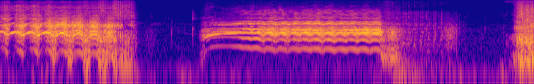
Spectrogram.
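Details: Horse neighing: the tail of one whinny, then a long, strong, tremulous call held nearly two seconds with steady wavering pitch, ending in a breathy fall, and another call starting at the end.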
